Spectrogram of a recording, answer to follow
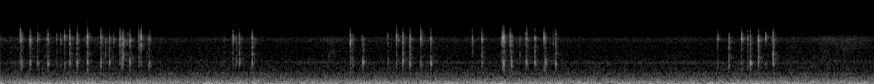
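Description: Typing on a computer keyboard: quick runs of keystroke clicks in about five short bursts with pauses between, over a steady low background hum.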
